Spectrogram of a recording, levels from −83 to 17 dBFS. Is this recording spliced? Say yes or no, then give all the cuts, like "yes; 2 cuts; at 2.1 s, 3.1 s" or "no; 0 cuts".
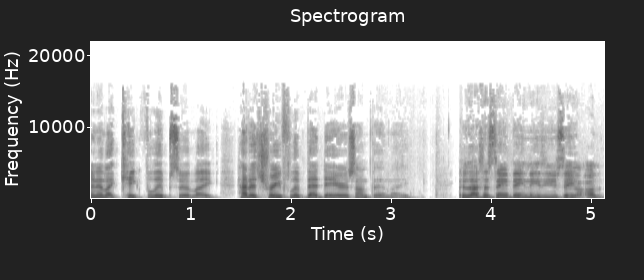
no; 0 cuts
